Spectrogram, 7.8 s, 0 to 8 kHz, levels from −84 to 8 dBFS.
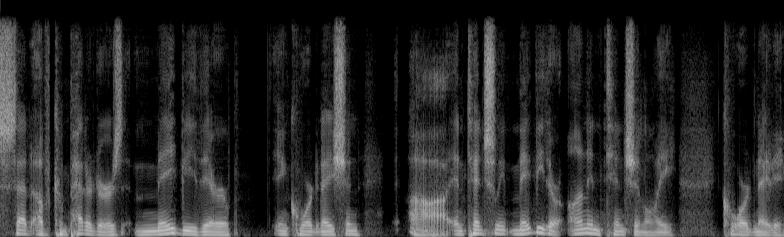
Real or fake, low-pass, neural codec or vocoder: fake; 7.2 kHz; codec, 16 kHz, 0.8 kbps, ZipCodec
